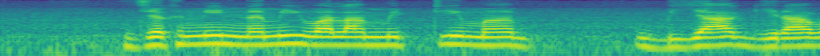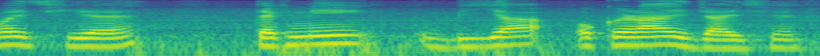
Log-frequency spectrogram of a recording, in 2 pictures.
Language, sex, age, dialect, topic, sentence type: Maithili, male, 18-24, Angika, agriculture, statement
